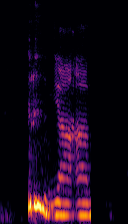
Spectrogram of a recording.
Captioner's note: clearing throat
